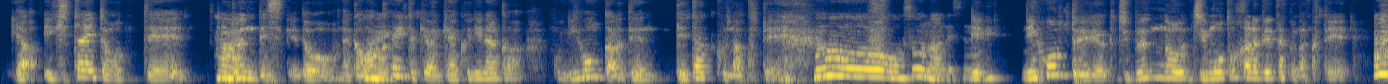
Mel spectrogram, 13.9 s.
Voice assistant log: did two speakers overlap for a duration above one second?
No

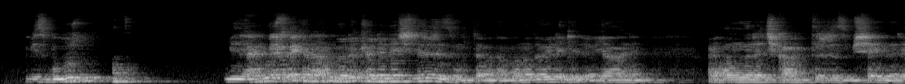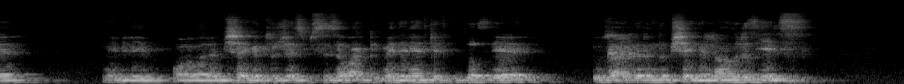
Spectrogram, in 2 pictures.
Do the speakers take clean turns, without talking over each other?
No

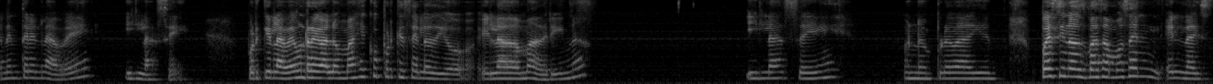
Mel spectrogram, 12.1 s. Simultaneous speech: No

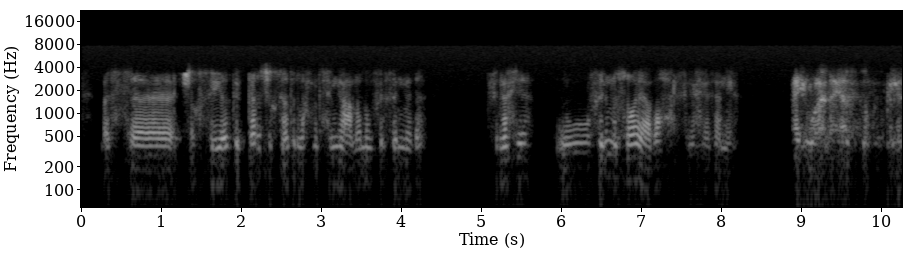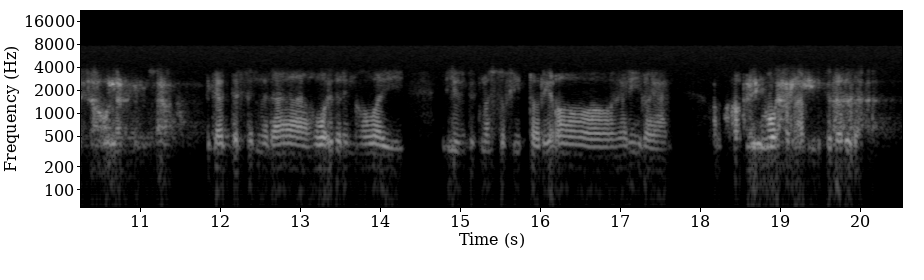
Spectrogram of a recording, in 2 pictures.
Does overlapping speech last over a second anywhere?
Yes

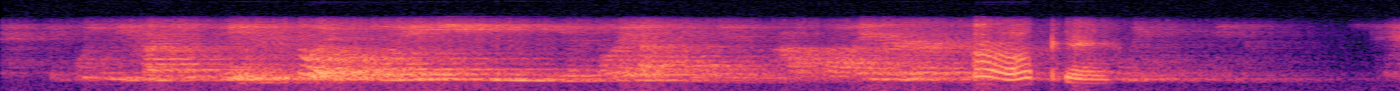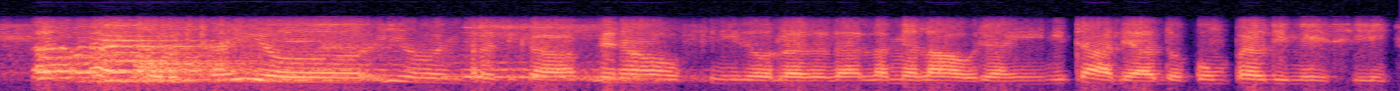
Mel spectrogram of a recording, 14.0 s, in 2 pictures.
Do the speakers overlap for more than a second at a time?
Yes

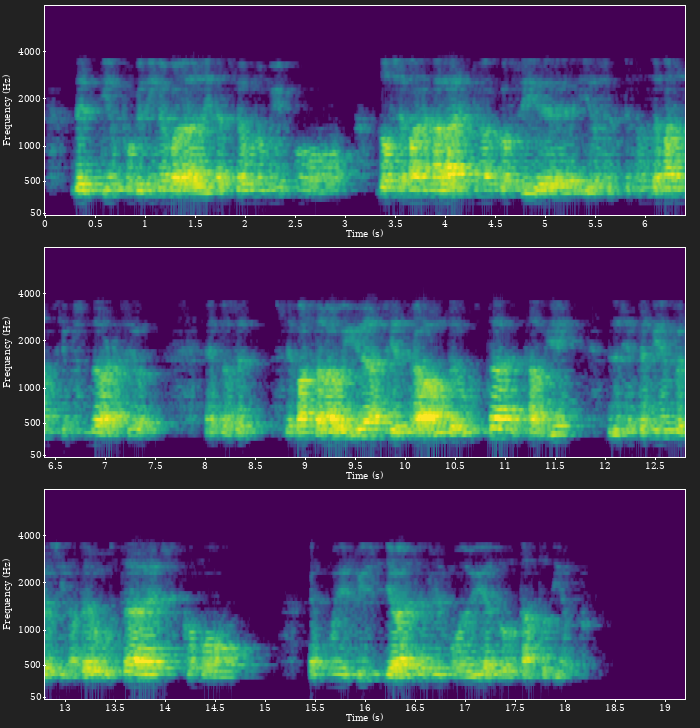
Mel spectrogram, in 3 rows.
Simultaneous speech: No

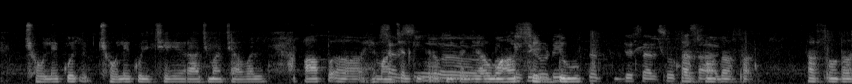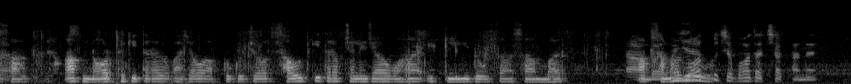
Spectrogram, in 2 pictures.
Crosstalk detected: Yes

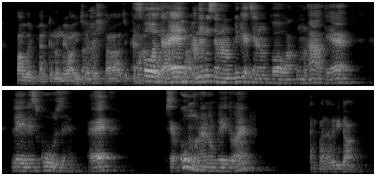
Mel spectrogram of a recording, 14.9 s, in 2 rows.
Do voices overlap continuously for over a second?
Yes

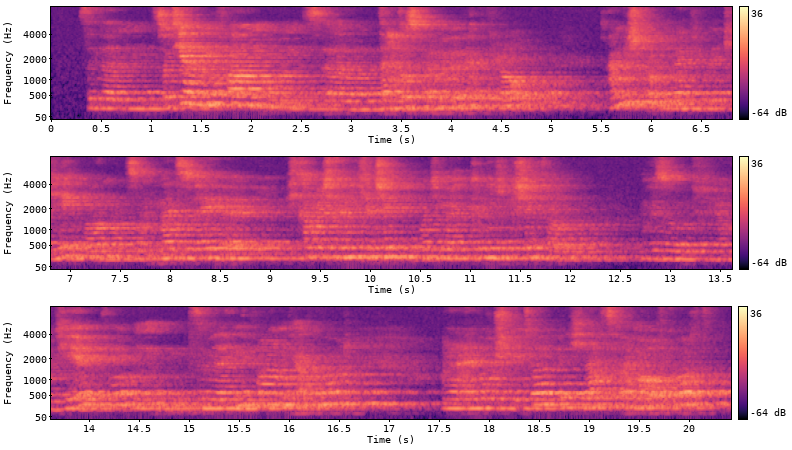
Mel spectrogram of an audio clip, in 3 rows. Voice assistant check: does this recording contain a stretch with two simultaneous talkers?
No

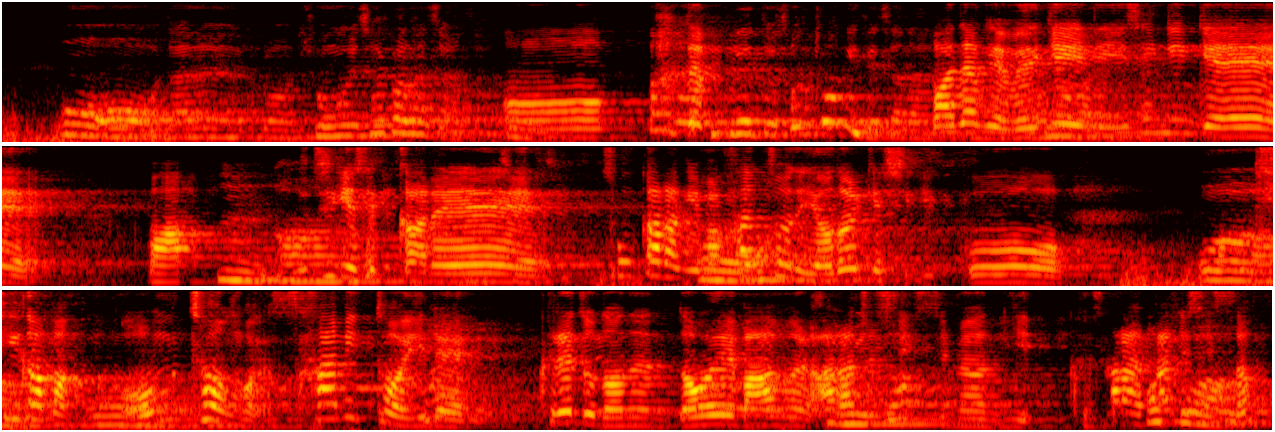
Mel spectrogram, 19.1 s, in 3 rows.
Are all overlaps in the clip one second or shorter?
No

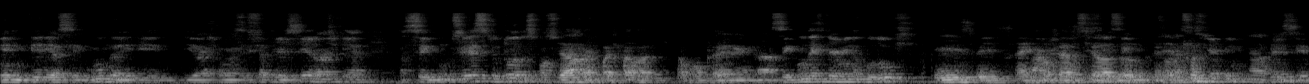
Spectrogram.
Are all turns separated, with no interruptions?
No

